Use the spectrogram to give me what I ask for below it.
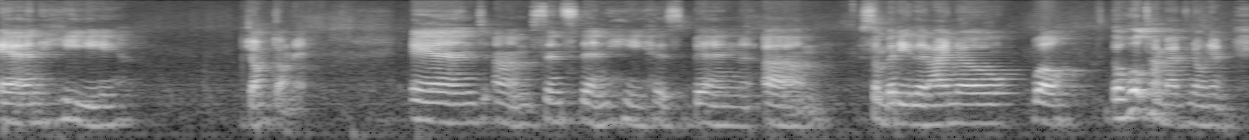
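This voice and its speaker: Her medium-pitched voice holds fairly even intonation as the woman speaks fairly slowly. The room echo is audible. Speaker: college administrator presenting an award. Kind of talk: award presentation speech. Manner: loud.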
